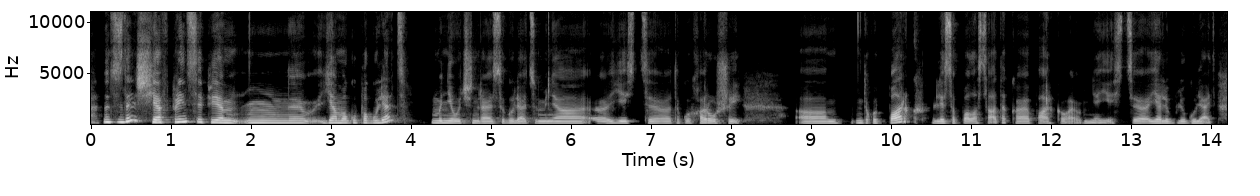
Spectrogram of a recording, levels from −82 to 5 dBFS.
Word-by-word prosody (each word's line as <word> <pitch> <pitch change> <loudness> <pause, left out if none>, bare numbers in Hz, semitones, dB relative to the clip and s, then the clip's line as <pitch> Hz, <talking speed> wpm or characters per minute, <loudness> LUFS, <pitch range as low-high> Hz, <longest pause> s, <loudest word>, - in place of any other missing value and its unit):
Ну, 240 - +8
ты 245 0 -2
знаешь, 355 +9 +6
я 230 -1 +10
в 230 0 -12
принципе, 245 -3 +4
м, 200 -1 +3
э, 185 -2 -1
я 195 -1 +2
могу 185 +1 +1
погулять. 195 - 0 0.3
Мне 180 -1 +1
очень 165 +1 -2
нравится 155 -1 -2
гулять. 155 -4 -2
У - - -6
меня, 155 -1 0
э, 150 -2 -2
есть, 155 0 -4
э, 145 -1 -2
такой 150 -3 -9
хороший, 160 -1 -3 0.6
ам, 150 -1 -3 0.2
ну 175 -1 -5
такой 155 0 -6
парк, 200 - +2
лесополоса 155 -3 -2
такая 150 -5 -5
парковая 150 - -6
у - - -14
меня 70 -2 -5
есть, 65 -1 -8
э, 135 -2 0
я 160 +1 +2
люблю 160 -1 -3
гулять. 155 -1 -3
160 Hz, 150 wpm, -21 LUFS, 150-195 Hz, 0.6 s, я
